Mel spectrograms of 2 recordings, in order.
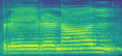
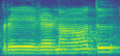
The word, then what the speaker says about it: പ്രേരണാത്: പ്രേരണാത് അങ്ങയുടെ പ്രേരണ കൊണ്ട് ഇവിടെ പ്രേരണാൽ എന്നാണ് എഴുതിയിട്ടുണ്ടാവുക പ്രേരണാത് എന്നാണ് ഉച്ചരിക്കേണ്ടത് ഇഹ കിം ചിത്രം ഇതിൽ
